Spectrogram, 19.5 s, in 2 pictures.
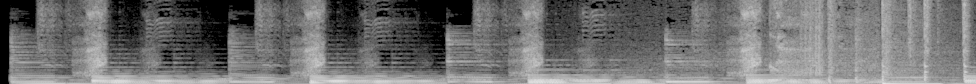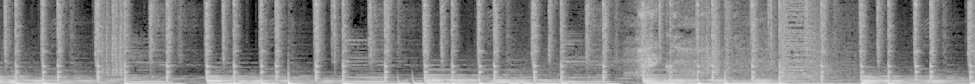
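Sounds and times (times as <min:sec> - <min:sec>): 
afrobeat instrumental music: 0:00.1 - 0:19.5.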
